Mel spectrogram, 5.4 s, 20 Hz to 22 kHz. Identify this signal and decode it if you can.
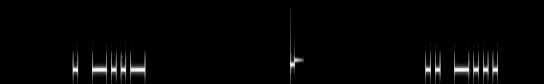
Morse code, heard as a keyed tone, about 25 wpm, 700 Hz. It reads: EX IB
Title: Top Two Letter Combinations in Words 25wpm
